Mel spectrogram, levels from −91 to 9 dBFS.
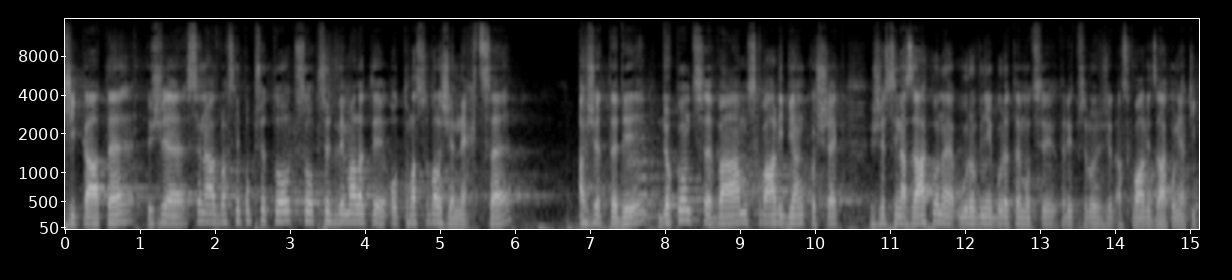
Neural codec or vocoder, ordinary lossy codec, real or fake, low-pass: codec, 44.1 kHz, 7.8 kbps, DAC; MP3, 64 kbps; fake; 14.4 kHz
